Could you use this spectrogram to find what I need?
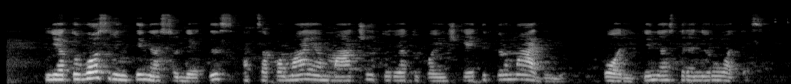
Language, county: Lithuanian, Klaipėda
